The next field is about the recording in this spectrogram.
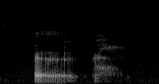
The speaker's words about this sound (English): You don't stop burping in this goddamn ear, nigga. That's like, oh. I'm drinking, my bad.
